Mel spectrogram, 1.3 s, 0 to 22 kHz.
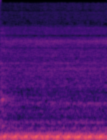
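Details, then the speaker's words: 1995 Chevrolet Z71 pickup, 350 TBI engine, 205,904 miles, after transmission rebuild and fluid changes; deep, loud, raw rumble at idle with even low pulsing and no muffling, because the whole back of the muffler is blown off. "And it does have the whole back of the muffler blown off, so he's going to have to take this thing to the muffler shop."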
